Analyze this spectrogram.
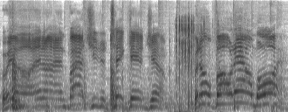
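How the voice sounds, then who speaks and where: A man's voice: very high-pitched, expressive, moderate pace, vocal fry, music in the background, full character voice. A man playing a bombastic, corrupt kingpin boss in an audio drama, blustering, mocking and condescending. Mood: taunting, menacing. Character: bullying, corrupt alpha-male kingpin boss, bombastic and scornful. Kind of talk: theatrical radio-play acting.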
